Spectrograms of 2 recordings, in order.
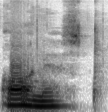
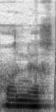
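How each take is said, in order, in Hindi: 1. इस शब्द की शुरुआत स्वर से होती है, इसमें h नहीं है। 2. इस शब्द की शुरुआत में h की आवाज़ सुनाई देती है। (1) "this is ऑनेस्ट" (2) "but this is not हॉनेस्ट"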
